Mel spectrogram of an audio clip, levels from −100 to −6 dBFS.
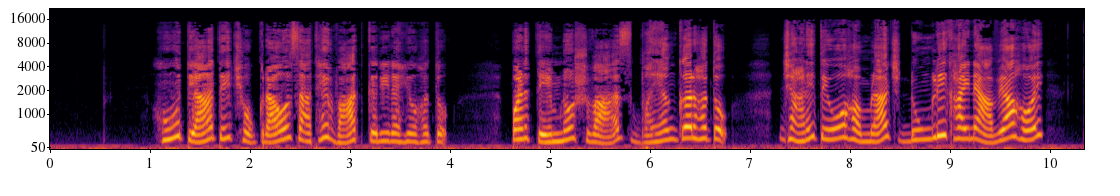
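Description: From 0 to 6.0 s, an adaptive stream starting at a low bitrate gives synthetic, smeared treble fitting 20 kbit/s HE-AAC, then steps up seamlessly to fuller sound reaching 14.9 kHz, with no rebuffering gap.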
